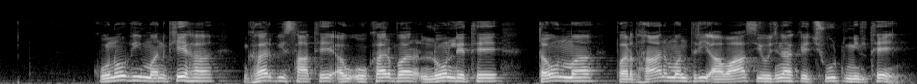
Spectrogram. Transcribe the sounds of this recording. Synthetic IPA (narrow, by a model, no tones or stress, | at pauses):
konobʱimənkʰeɦəɡʱəɾbʱisat̪ʰeʔə̰uʔokʰəɾbəɾlonlet̪ʰe | t̪əʊnməpɾəd̪ʱanmənt̪ɾiʔaʋasjod͡ʒnaket͡ʃʰuʈmilt̪ʰe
